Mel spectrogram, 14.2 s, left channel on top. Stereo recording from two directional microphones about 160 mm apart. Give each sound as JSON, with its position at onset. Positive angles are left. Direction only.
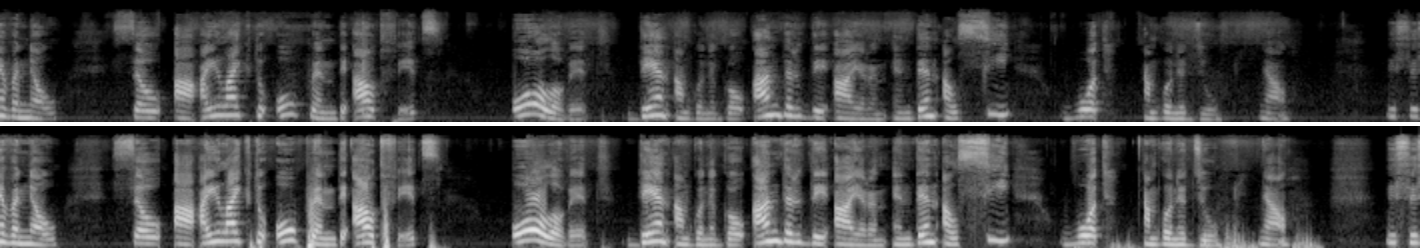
{"t": 0.0, "sound": "speech", "side_deg": -55}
